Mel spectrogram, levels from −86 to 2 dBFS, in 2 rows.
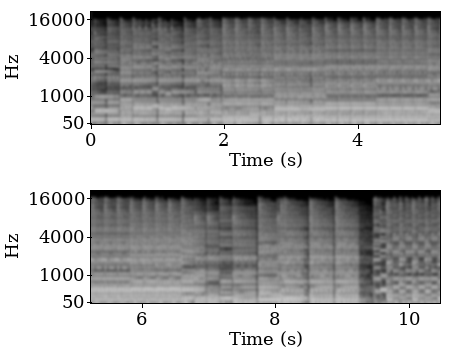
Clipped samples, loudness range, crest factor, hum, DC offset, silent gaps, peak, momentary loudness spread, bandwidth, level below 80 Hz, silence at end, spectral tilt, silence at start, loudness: under 0.1%; 2 LU; 14 dB; none; under 0.1%; none; -6 dBFS; 5 LU; 17 kHz; -34 dBFS; 0 s; -4.5 dB/octave; 0 s; -19 LUFS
